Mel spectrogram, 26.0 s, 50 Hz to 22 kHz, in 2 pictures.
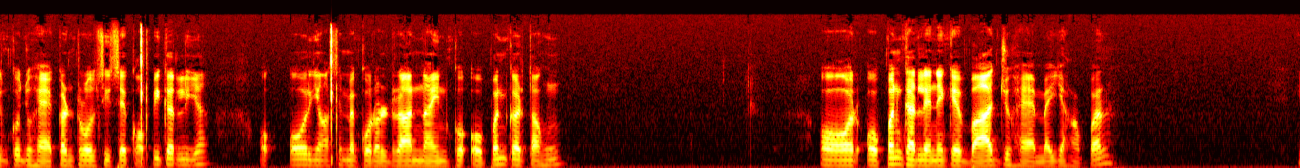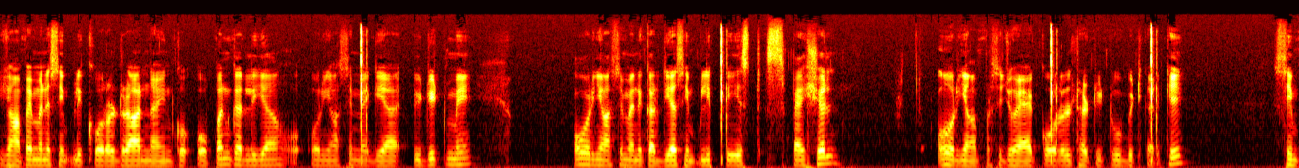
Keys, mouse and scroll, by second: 1.9 click, 3.6 click, 4.1 typing, 16.3 click, 16.3 typing, 20.2 click, 23.5 click.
